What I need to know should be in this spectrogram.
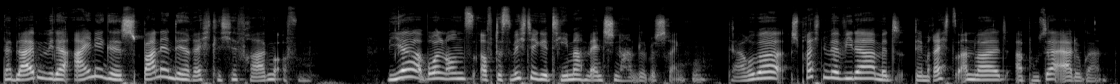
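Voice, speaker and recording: A woman's voice: on the high side, animated, normal speed. A woman presenting a podcast in a scripted style and putting questions to a guest. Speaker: podcast host. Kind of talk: scripted podcast moderation, interviewing.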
